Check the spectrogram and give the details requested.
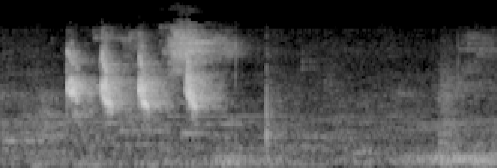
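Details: Asian pied starling imitating a person coughing, copying the cough after hearing it; four harsh, raspy bursts in quick succession over about a second, then a faint click and quiet room noise.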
